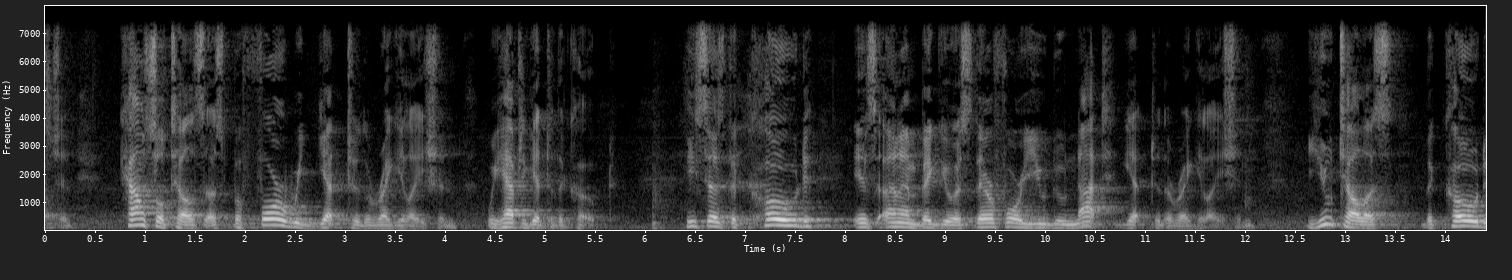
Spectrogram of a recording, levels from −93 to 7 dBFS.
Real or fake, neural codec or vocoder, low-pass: real; none; 7.2 kHz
